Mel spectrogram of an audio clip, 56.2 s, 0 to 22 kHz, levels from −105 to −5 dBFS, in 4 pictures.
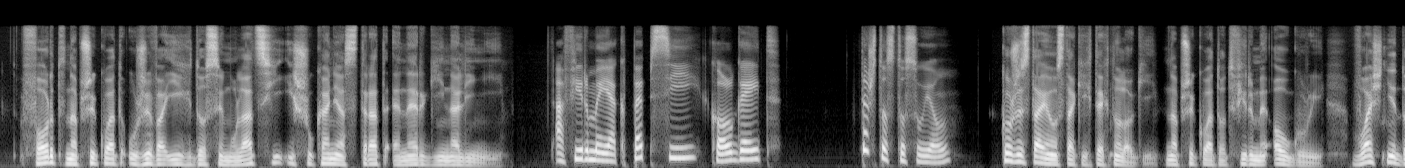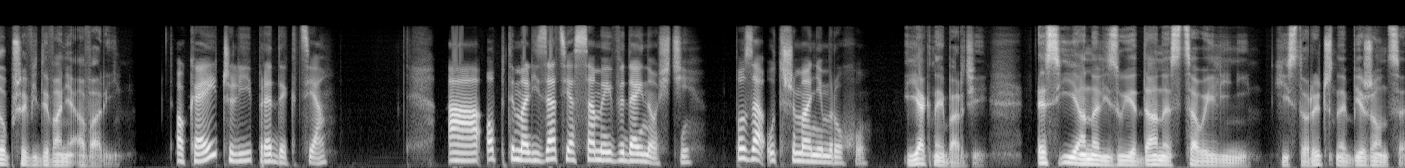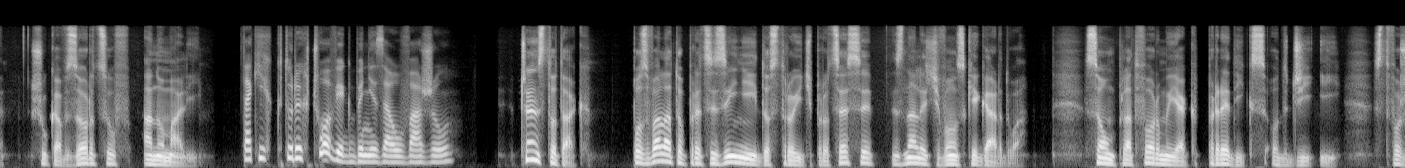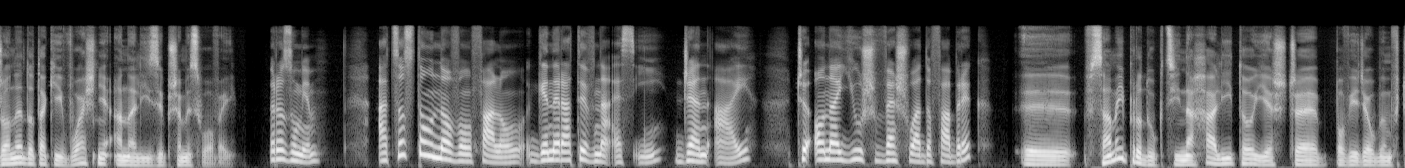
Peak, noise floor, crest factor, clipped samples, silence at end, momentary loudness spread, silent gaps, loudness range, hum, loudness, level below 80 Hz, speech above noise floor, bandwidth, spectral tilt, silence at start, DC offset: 0 dBFS; -79 dBFS; 18 dB; under 0.1%; 0.05 s; 10 LU; none; 4 LU; none; -17 LUFS; -46 dBFS; 63 dB; 12 kHz; -4.5 dB/octave; 0.25 s; under 0.1%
